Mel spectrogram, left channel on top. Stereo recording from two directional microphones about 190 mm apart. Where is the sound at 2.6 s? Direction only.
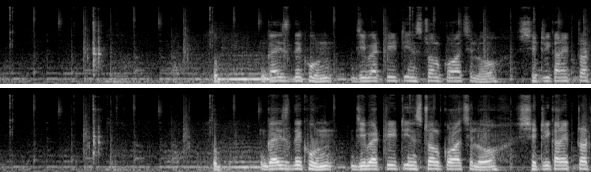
55° right (ahead or behind).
